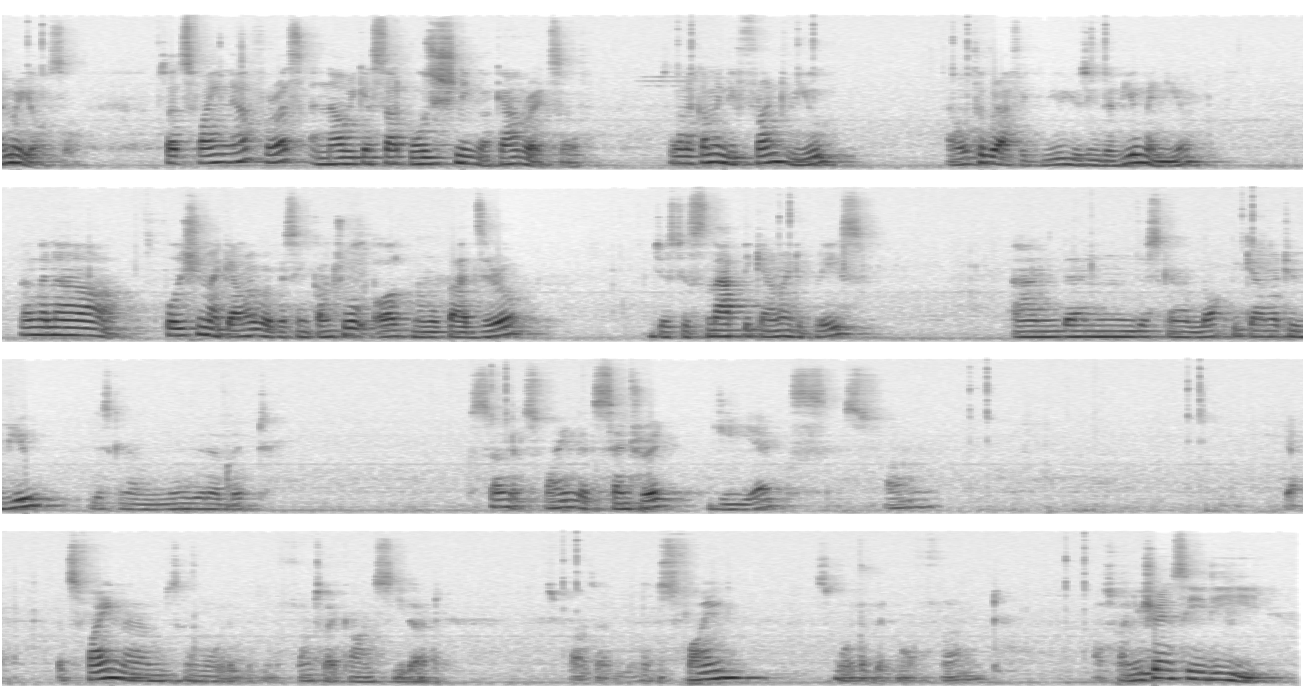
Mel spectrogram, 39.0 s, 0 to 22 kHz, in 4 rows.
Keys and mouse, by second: 1.2-4.0 middle drag, 6.5 click, 8.2 click, 10.3-13.3 middle drag, 13.3 ctrl+alt+z, 17.5-19.0 middle drag, 17.9 n, 19.0 click, 19.2 n, 20.7 g, 23.8 g, 27.5 n, 28.5 n, 30.7 g, 35.4 g.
